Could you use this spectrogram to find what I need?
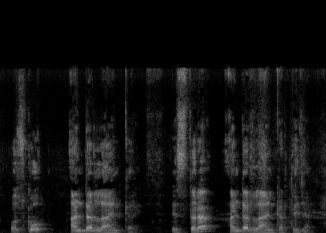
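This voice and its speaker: A man's intonation is lively even as he speaks at a very slow pace. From Balochistan, Pakistan. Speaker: YouTuber. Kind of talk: educational vlog. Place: home room. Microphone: lapel.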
